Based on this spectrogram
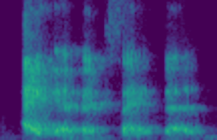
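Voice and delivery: ordinary talk

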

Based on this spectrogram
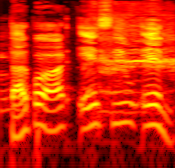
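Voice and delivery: ordinary talk

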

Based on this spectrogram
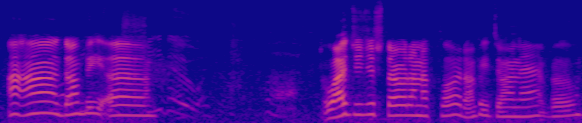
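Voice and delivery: sharp, high, loud telling-off; shocked scolding of a messy Sim. Acted. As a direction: scold her like a misbehaving kid. Scolding her Sim for littering.

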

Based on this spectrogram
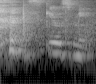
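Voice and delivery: ordinary talk, nothing marked

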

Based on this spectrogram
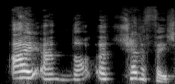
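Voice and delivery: high, emphatic objection; indignant protest. A narrator's reading. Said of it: "I protested".

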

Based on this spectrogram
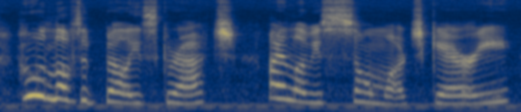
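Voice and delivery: put-on high pet-owner baby talk; SpongeBob doting. Scratching his snail's belly, high doting coo. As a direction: coo it, starting high and easing down.

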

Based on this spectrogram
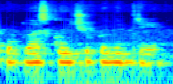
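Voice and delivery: plain reading voice

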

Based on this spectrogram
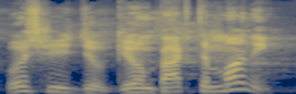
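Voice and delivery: loud, high retort; loud mock exchange. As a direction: belt the answer to the crowd.

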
